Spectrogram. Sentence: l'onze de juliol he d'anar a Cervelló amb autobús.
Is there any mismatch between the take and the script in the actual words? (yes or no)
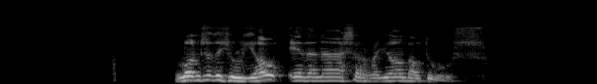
no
